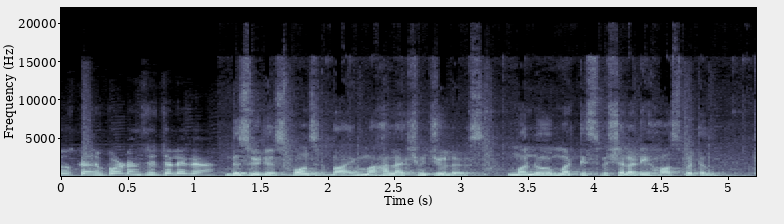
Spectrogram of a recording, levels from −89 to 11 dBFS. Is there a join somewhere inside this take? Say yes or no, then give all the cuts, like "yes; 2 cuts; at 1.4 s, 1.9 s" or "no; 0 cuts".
yes; 1 cut; at 1.1 s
